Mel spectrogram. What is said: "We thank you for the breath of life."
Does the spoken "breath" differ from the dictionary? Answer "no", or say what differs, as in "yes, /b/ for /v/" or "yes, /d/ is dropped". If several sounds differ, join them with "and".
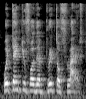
yes, /t/ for /θ/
